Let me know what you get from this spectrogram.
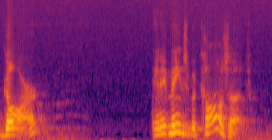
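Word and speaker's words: γάρ: Greek word is it's a little word it's pronounced gar and it means because of God could have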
